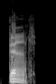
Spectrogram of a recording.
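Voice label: "bet", American English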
